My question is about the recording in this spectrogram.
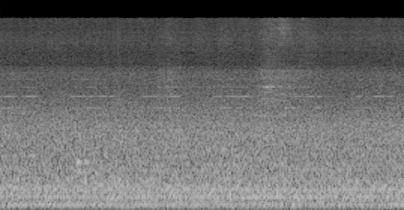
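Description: Forklift engine running steadily as the forklift drives with a load of sawn timber on its forks, a continuous low drone.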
